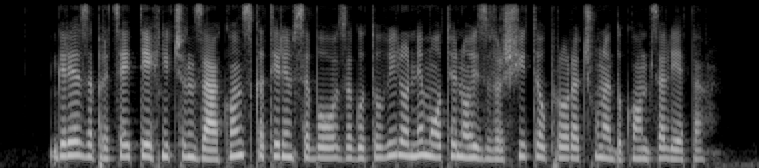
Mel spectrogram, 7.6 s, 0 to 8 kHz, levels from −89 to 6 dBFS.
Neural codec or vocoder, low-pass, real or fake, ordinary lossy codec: vocoder, 22.05 kHz, 80 mel bands, Vocos; 7.2 kHz; fake; none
